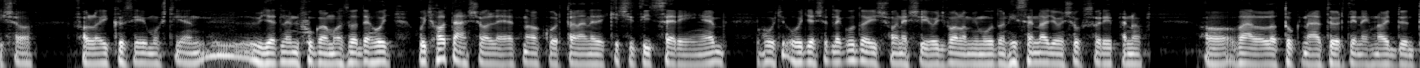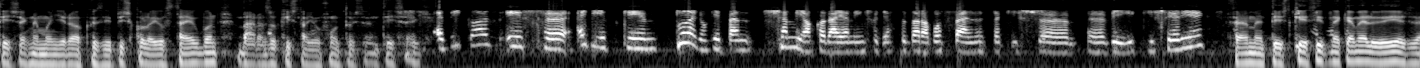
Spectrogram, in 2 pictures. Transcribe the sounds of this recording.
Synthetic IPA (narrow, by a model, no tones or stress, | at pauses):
iʃɒ̰ | fɒlɒjikøzeːmo̞ʃt̪ijɛnyɟɛt̪lɛnylfoɡɒlmɒzʋɒd̪ɛɦo̞ɟho̞chɒt̪aːʃːɒlːɛɦɛt̪nɛɒkːo̞rt̪ɒlaːnɛzɛckit͡ʃit̪iːcsɛɾeːɲɛbː | ɦoɟho̞ɟɛʃɛt̪lɛɡo̞d̪ɒiʃʋɒnɛʃeːjho̞ɟvɒlɒmimoːd̪o̞nɦisɛnːɒɟo̞nʃo̞kso̞ɾeːpːɛnɒː | vaːlːɒlɒt̪o̞knaːlt̪ørt̪eːnɛknɒɟd̪ønt̪eːʃɛknɛmɒɲːiɾɒːkø̞zeːpiʃko̞lɒio̞st̪aːjoɡ̚bɒnbaːɾɒzo̞kiʃnɒɟo̞ɱfo̞nt̪o̞ʒd̪ønt̪eːʃɛkɛziɡɒzeːʃɛɟeːp̚keːnt̪ːulɒjd̪o̞ŋkeːpːɛnʃɛmːiɒkɒd̪aːjɒniɲt͡ʃho̞ɟɛst̪ɒd̪ɒɾɒbo̞t̪fɛlnøːt̪ːɛkiʃ | veːɡikːiʃeːrjeːk | fɛlmɛnt̪eːʃt̪keːsiːt̪nɛkɛmɛløːerzɛ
